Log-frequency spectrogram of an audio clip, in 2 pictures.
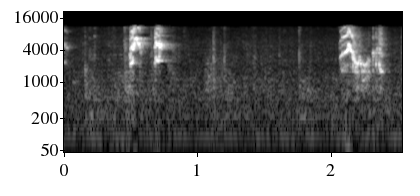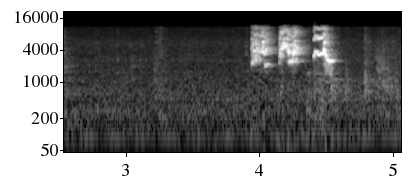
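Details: Rosy-faced lovebird kept as a pet chirping in shrill, raspy paired and tripled bursts, clusters about one and a half seconds apart, with faint ticking sounds in the gaps.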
